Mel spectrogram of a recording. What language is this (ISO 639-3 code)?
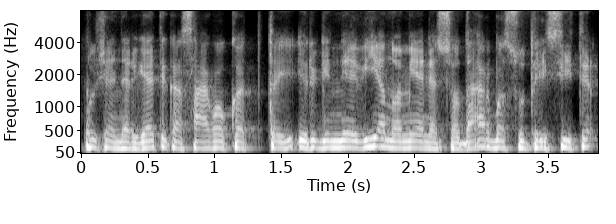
lit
